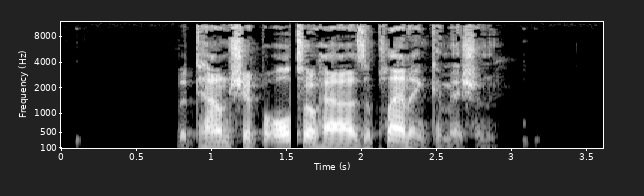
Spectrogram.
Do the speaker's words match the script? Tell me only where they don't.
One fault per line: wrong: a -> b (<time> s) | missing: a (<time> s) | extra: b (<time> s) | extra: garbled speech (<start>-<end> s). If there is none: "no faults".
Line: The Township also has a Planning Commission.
no faults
